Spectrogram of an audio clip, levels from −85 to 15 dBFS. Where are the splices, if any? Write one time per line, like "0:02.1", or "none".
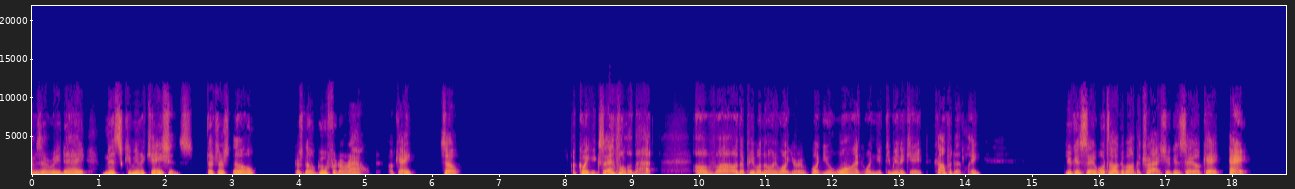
0:02.5
0:16.0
